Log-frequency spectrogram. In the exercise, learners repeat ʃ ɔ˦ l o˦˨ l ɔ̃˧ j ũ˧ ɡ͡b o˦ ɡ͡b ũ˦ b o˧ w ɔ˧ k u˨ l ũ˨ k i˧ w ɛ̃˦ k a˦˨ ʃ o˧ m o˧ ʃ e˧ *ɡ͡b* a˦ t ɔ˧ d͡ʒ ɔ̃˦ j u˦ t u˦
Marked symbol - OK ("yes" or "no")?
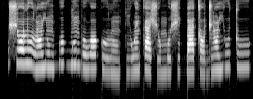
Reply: yes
